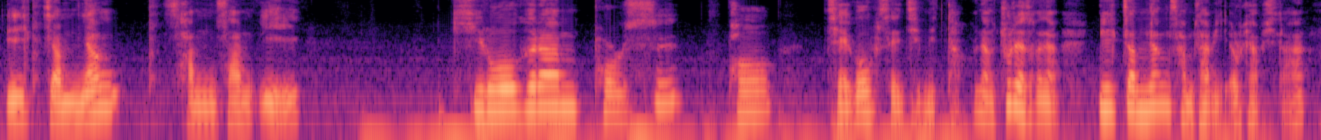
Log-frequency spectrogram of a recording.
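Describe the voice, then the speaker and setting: A man's voice: a little high, big pitch swings, measured pace, a little mellow. A man teaching an exam prep lecture, going through answers step by step with casual asides.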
